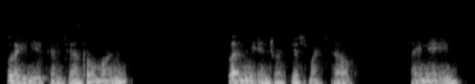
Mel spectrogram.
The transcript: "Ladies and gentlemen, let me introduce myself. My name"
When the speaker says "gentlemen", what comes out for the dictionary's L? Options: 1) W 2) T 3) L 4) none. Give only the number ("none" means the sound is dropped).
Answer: 4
